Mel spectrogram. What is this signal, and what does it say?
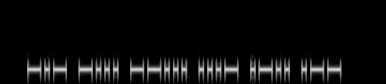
Morse code, heard as a keyed tone, about 28 wpm, 690 Hz. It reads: KB7VLW
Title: USA Call Signs - 6 Characters - 4x Character Spacing - 28wpm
